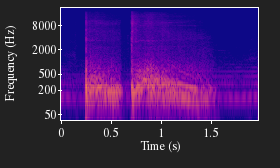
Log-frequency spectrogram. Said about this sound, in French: À peine ai-je fini de les lire que deux explosions coup sur coup surviennent.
